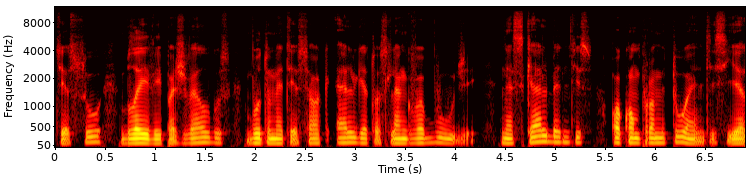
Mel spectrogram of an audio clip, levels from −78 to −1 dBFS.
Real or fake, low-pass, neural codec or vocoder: real; 10.8 kHz; none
